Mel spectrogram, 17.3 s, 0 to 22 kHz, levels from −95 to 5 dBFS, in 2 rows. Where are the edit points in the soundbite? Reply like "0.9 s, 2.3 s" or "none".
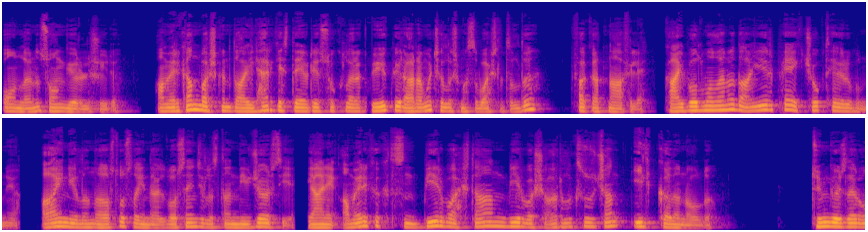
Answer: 1.4 s, 6.5 s, 8.9 s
